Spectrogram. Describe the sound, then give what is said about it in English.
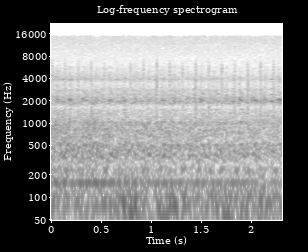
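A low, steady engine drone from a slow vehicle with only two gears, running in top gear among slow traffic on a hill road; the chugging rumble stays even and continuous throughout. “chugging along quietly. We're still in top gear. I have a gear under this. I have only two gears.”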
